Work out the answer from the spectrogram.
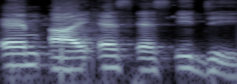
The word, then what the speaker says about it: missed: right let's talk about m-i-s-s-e-d see I missed you I miss you missed you won't know or you can't imagine that this word has the same pronunciation as m i s t the same pronunciation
